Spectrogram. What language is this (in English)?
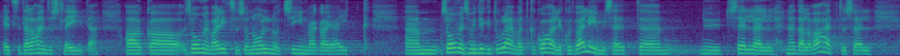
Estonian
